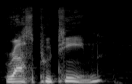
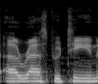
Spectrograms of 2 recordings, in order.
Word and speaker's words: Rasputin: Well, it turns out we say Rasputin, but in a European context, in German, the name is Rasputin.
